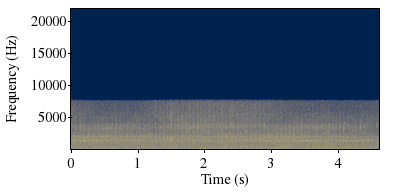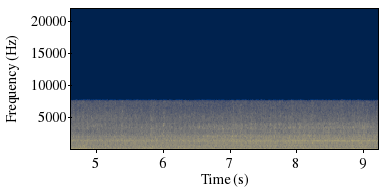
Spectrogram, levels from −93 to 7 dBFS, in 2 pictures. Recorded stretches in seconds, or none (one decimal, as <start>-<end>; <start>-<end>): 0.0-9.2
